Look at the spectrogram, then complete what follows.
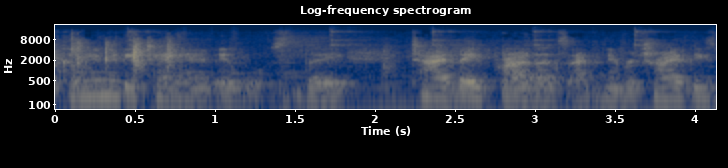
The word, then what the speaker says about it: TiBa: in it is a business card and you pronounce it taipei it's t-i-b-a naturals and it's pronounced taipei and basically i got another card it says we at thai bay naturals greatly appreciate your purchase it is our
